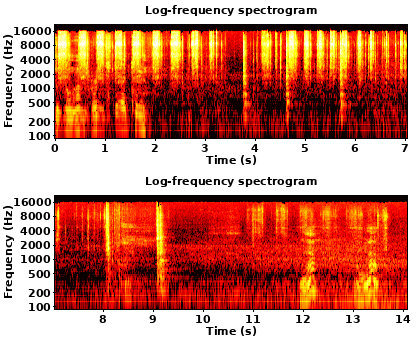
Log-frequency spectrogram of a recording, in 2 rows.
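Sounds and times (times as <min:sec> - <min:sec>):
socket ratchet clicking: 0:00.0 - 0:07.8.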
